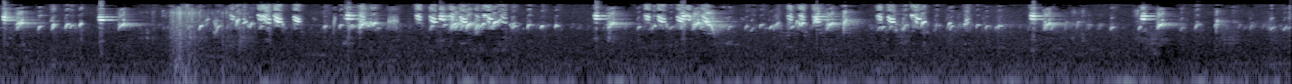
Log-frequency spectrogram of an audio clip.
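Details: European goldfinch singing the batbata and satsata styles, used to stimulate young birds' singing: continuous, lively, high-pitched twittering and jingling phrases, with one sharp click near the start.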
